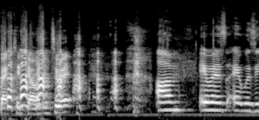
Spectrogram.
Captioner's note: laughing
